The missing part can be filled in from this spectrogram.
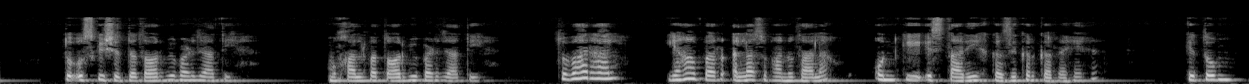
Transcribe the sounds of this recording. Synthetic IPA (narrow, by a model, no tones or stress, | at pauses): t̪oʔʊskiʃɪd̪ːət̪ɔːɾbʱibɐɽ̤d͡ʒaːt̪iɦɛː | mʊxaːlɪfət̪ɔːɾbʱibɐɽ̤d͡ʒaːt̪iɦɛː | t̪oːbɐɦəɾɦaːl | jɐɦãpɐɾɐlːaɦsʊbʱɦaːnʋat̪aːlaʊnkiʔɪst̪aːɾiːxkazɪkɾkɐɾːɐɦeɦɛ̃ː | ket̪ʊm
